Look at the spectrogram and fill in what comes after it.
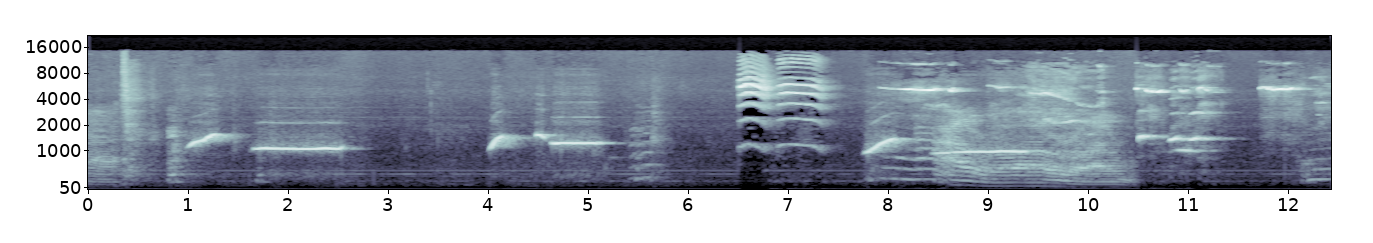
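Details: Husky-malamute mix dog and a young border-fox mix puppy howling together, called a music lesson; several rising, sustained tonal howls in separate bursts, mixed with higher thin yelps and short breaks of quiet.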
